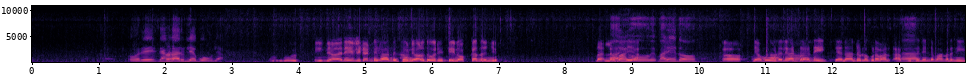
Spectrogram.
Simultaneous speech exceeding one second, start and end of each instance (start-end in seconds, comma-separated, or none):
none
